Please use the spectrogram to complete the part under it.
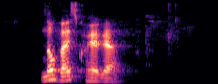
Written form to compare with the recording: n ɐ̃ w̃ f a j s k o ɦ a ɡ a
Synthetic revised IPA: n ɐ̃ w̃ v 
